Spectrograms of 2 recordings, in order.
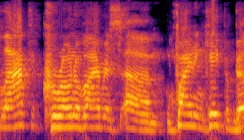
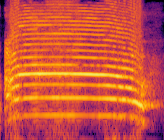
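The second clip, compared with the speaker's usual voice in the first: loud high "Oh!"; surprised shout; 11 semitones higher, 5 dB louder than usual. Acted. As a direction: burst out in surprise. Reacts to wife's answer.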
